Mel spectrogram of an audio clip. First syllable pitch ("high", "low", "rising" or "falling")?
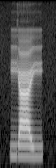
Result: low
